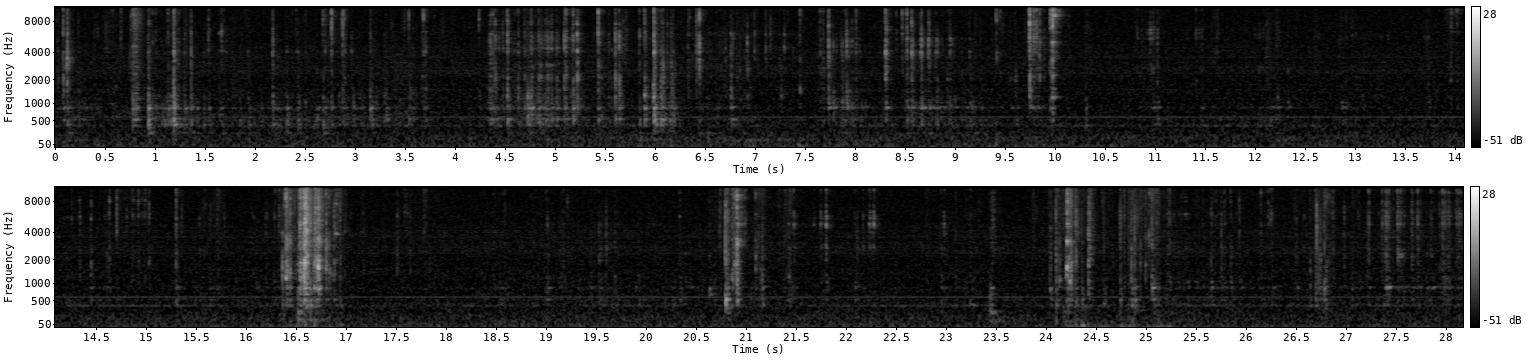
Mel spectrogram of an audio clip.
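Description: Scattered light clicks and taps of metal parts being handled and fitted as a copper bypass tube and gas burner assembly go back onto an oven, with one louder knock about sixteen seconds in. A faint steady hum runs underneath.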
